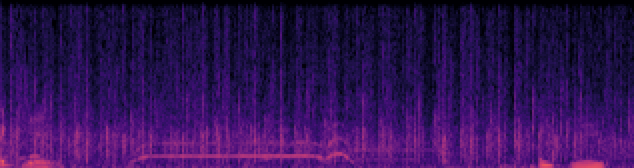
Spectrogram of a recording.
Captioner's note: cheers & applause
